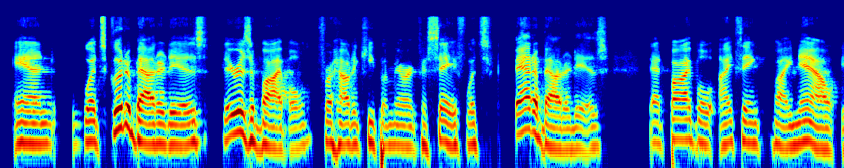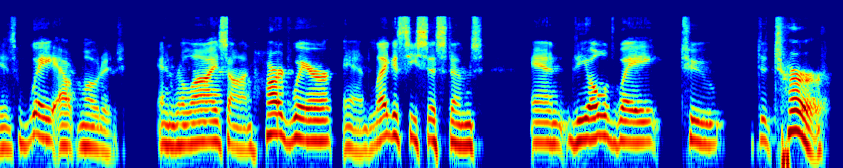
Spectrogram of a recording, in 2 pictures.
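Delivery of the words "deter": the word deter strongly stressed. Explaining what a commission found about the strategy: stress on deter. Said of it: "I'm stressing the word deter".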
